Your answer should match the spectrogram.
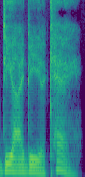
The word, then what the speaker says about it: Didache: It is called the Didache, pronounced D-I-D-A-K, pronounced from the Greek word for teaching.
